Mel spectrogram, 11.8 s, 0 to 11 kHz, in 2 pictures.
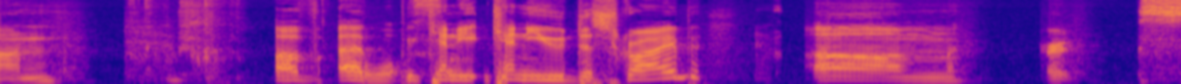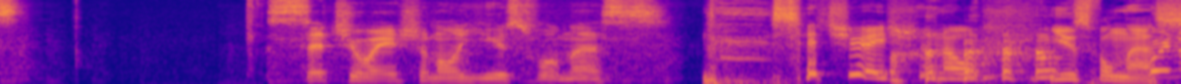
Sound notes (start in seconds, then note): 5.8 stutters; 10.4 laughing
